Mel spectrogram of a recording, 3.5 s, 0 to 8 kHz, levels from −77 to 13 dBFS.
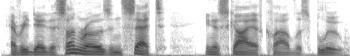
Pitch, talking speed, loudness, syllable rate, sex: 110 Hz, 225 wpm, -17 LUFS, 5.5 syllables/s, male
